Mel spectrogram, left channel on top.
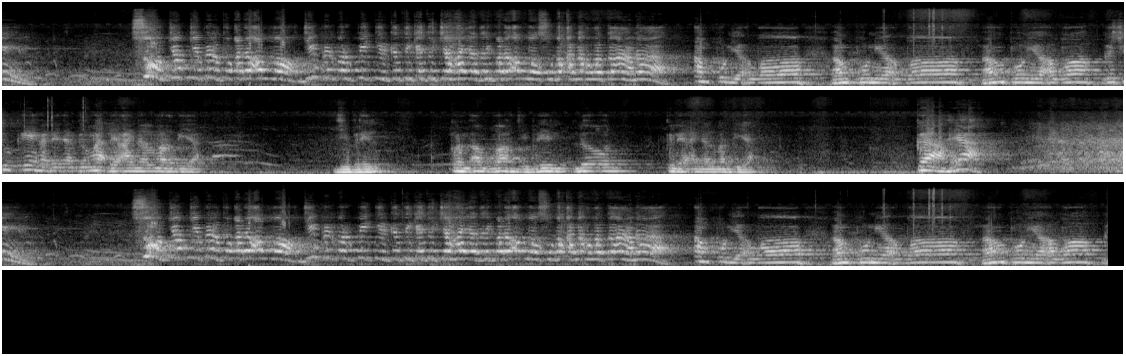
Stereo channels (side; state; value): right; drops out; at 11.1 s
